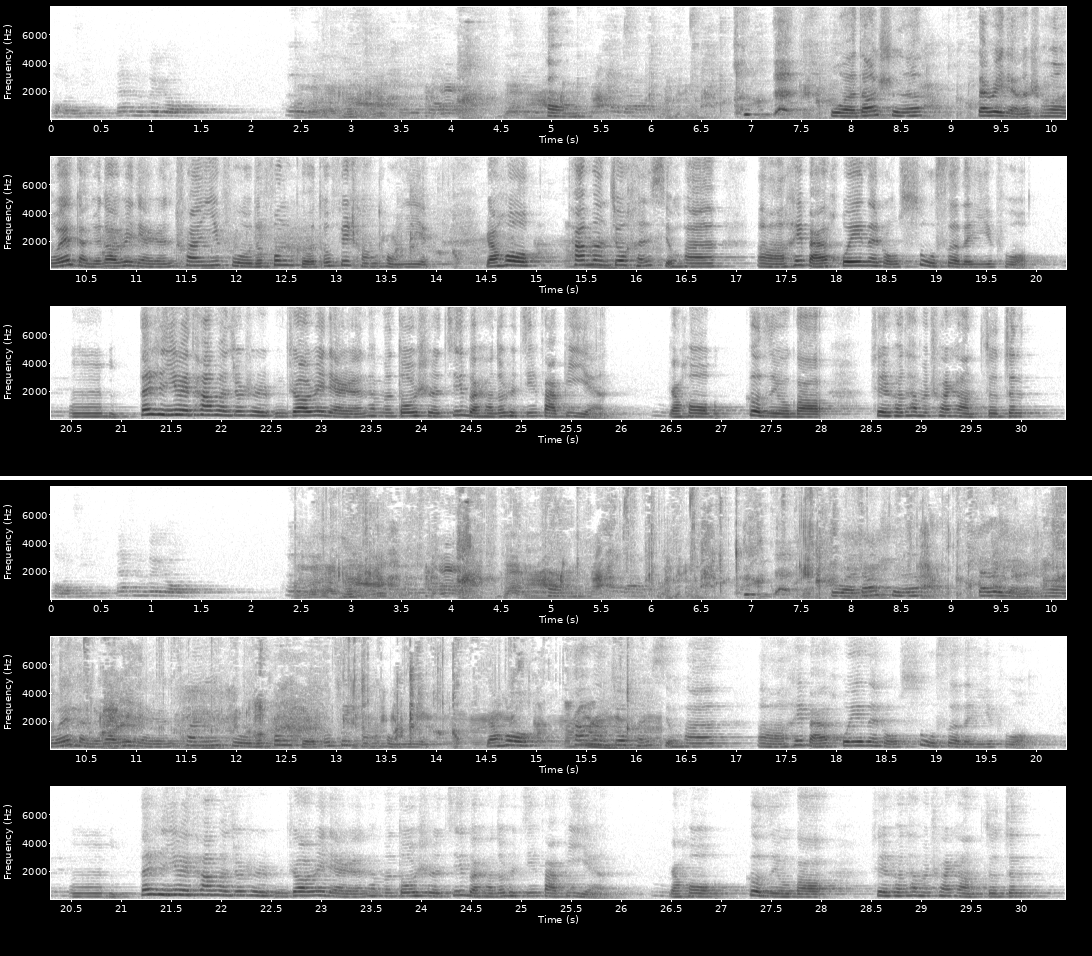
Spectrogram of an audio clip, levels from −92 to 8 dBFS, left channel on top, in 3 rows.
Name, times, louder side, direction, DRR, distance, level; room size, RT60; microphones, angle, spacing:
voice 1, 0.0-1.4 2.3-4.2 4.5-6.1 20.2-20.5 26.3-26.6, equal, 15° right, 2.4 m, -42 dB
sound 1, 2.4-16.3, right 7 dB, 75° right, 0.4 m, -36 dB
voice 2, 5.0-5.3 6.8-8.8 9.3-15.0 15.3-16.8 17.2-19.9 20.5-25.9 26.5-27.0 27.3-28.1 28.6-30.0, left 5 dB, 55° left, 0.4 m, -25 dB
14.0 x 5.2 x 3.5 m
head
